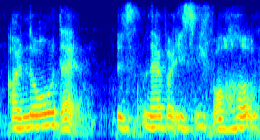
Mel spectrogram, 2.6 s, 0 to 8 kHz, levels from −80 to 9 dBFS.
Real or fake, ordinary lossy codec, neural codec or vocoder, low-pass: fake; Opus, 16 kbps; codec, 16 kHz, 4.8 kbps, FACodec; 7.2 kHz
